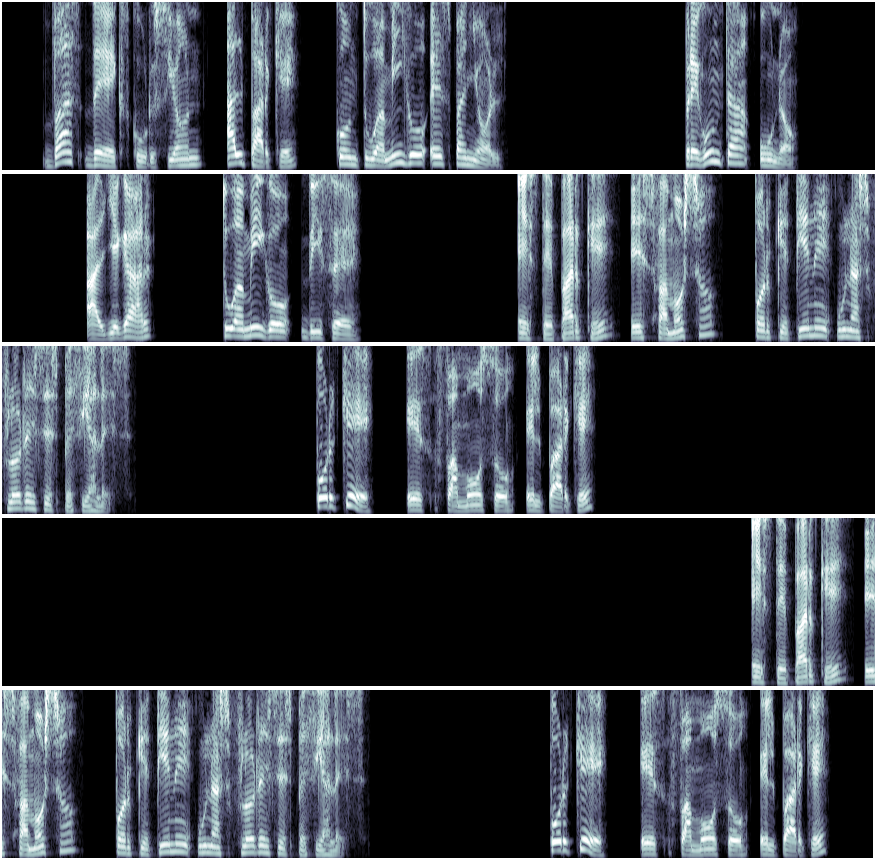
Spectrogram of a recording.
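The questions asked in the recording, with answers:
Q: ¿Por qué es famoso el parque?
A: Porque tiene unas flores especiales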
